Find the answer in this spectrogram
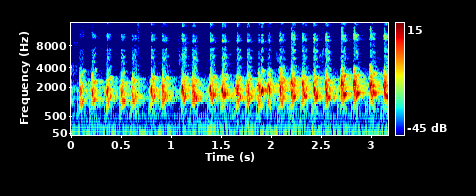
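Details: Sooty-headed bulbul singing to provoke other bulbuls to answer, a steady rapid series of rough chattering notes at roughly three per second, rising slightly in loudness toward the end.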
